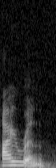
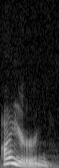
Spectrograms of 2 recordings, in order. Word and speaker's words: iron: my international graduate students come to me saying ayran ayran but we don't pronounce it that way instead we pronounced it as you would pronounce those two words iron iron iron iron five dollars more a day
